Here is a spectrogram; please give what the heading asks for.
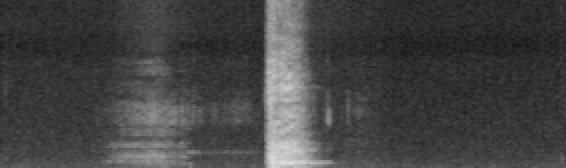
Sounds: Sneeze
